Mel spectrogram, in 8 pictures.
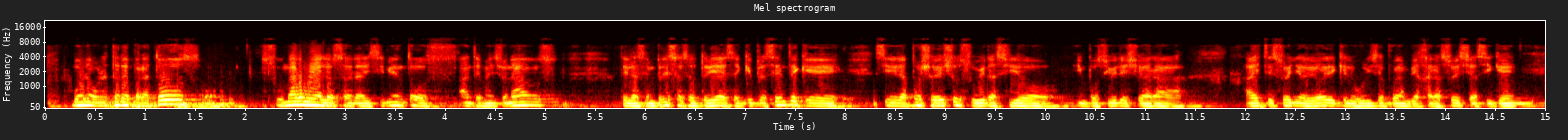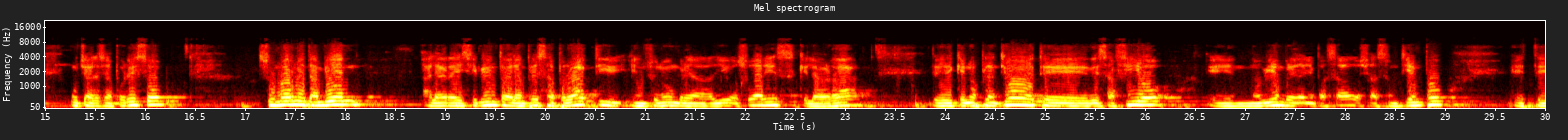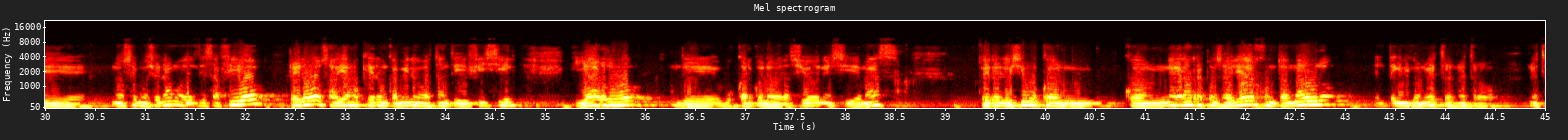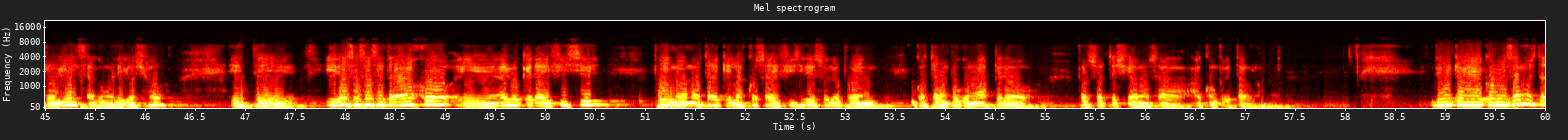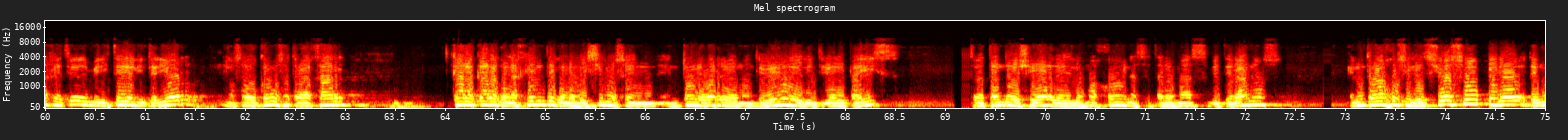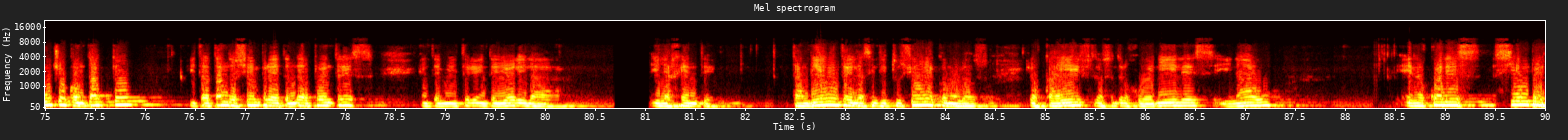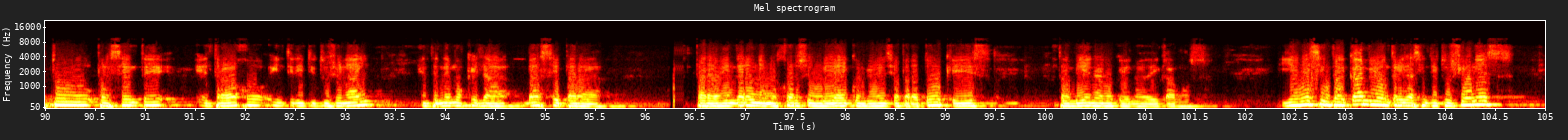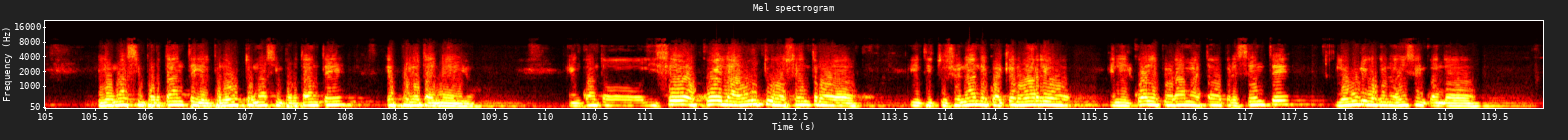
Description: Palabras del director de Convivencia y Seguridad Ciudadana del Ministerio del Interior, Matías Terra
Palabras del director de Convivencia y Seguridad Ciudadana del Ministerio del Interior, Matías Terra 04/07/2024 Compartir Facebook X Copiar enlace WhatsApp LinkedIn El ministro del Interior, Nicolás Martinelli, entregó, este 4 de julio, el pabellón nacional al grupo de competidores que participarán en la Gothia Cup, en Suecia. En el evento disertó el director de Convivencia y Seguridad Ciudadana, Matías Terra.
